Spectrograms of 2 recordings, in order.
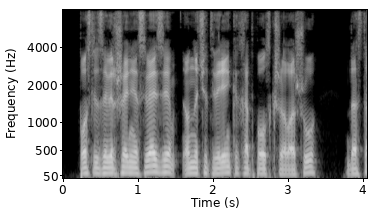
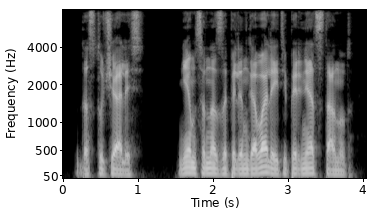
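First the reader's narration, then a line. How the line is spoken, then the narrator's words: Angry remark. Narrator (Russian): сердито заметил Олег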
